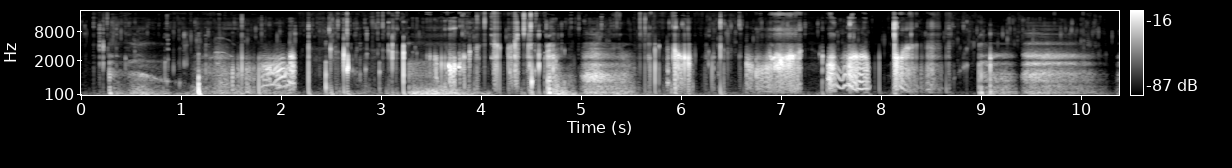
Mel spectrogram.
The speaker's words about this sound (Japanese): いい音。私、兄弟いんだけどさ。結構お兄ちゃんと年が慣れててさ。たまにトイレでしこってるとこういう音聞こえてきてドキドキしてたな。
